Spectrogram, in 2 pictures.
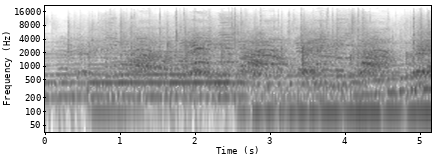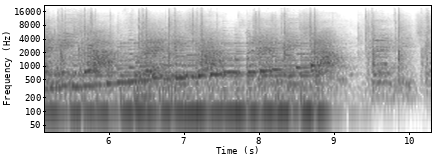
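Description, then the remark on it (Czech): A big circus audience in a big top shouts and cheers loudly and continuously, many voices overlapping, with a steady low droning tone underneath and a rising whine partway through, before the noise drops off at the end. “Co tam ti lidi v tom šapitu tak řvou?”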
